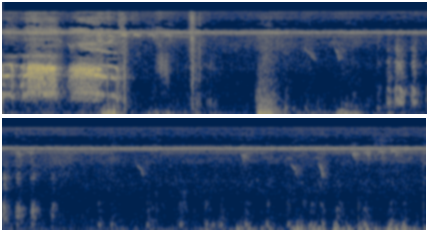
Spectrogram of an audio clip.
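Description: A rooster crows once at the start, a call about a second long. Footsteps on a dirt path follow, with a few quieter bird calls about four seconds in.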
